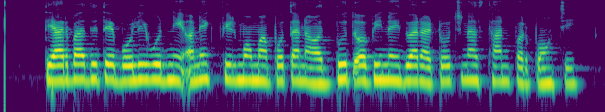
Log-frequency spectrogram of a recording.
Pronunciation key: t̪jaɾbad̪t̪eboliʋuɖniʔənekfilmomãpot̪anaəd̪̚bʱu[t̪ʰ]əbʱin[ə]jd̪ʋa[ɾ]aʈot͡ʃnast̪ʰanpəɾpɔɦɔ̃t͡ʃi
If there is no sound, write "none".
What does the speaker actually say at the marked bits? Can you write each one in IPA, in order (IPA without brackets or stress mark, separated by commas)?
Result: t̪, ə, ɾ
